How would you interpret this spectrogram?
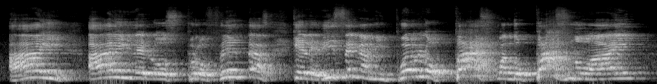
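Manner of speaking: slow booming sermon shout; preaching at full force. Real, not acted. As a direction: thunder the woe over the congregation. Prophetic woe cry in sermon.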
